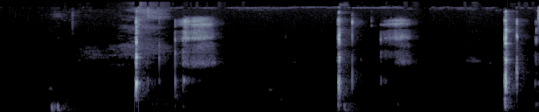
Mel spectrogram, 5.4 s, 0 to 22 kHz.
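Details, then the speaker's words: 1-week-old baby with hiccups: soft, sharp hiccup clicks, each followed by a small breath, about four in five seconds; newborn hiccups. "Hiccups. 1 week old today."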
